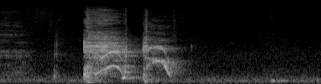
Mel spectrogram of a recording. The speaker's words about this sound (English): I'm sorry, I'm gonna start coughing.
